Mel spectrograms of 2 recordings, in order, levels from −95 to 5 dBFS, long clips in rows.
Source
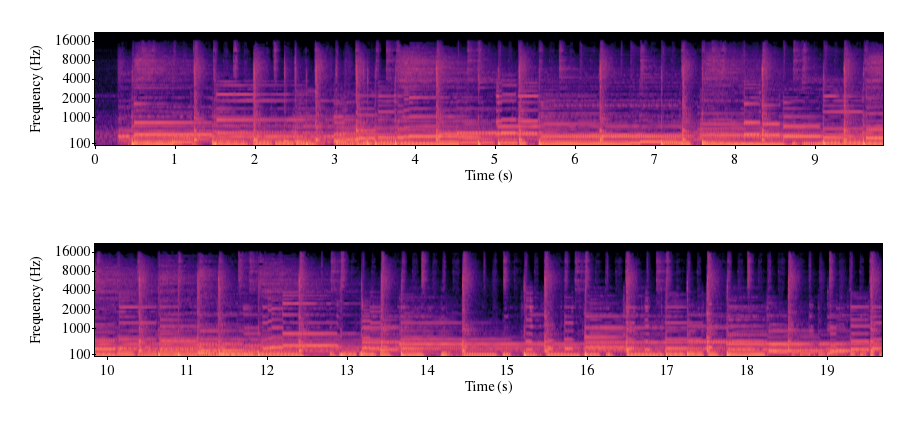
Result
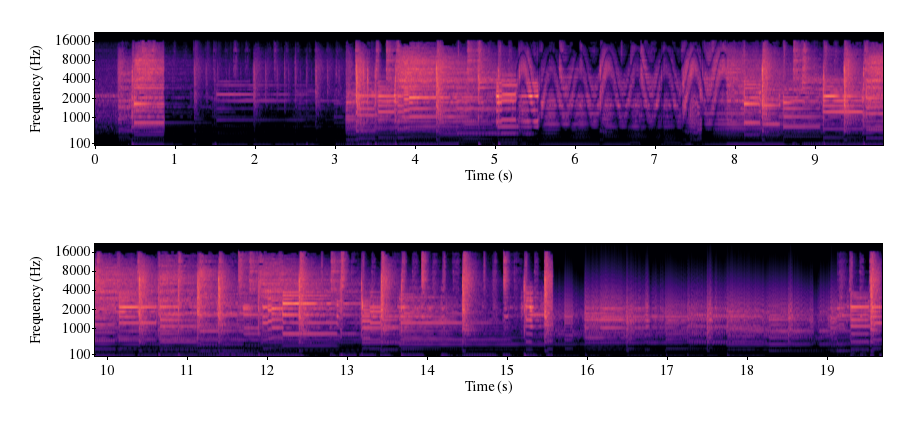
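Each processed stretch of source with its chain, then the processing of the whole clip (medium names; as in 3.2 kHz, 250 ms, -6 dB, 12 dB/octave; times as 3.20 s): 0.86–3.14 s: amplifier tone stack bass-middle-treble 10-0-1 + feedback echo behind a high-pass 144 ms, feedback 65%, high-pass 2.3 kHz, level -9 dB
5.26–7.90 s: bass shelf 73 Hz -7 dB + compressor with a negative ratio -31 dBFS + phase shifter stages 6, 2.8 Hz, lowest notch 440–3400 Hz
15.57–19.13 s: rippled Chebyshev low-pass 1.5 kHz, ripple 9 dB + bass shelf 130 Hz -6.5 dB + sliding maximum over 17 samples
whole clip: inverse Chebyshev high-pass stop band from 400 Hz, stop band 70 dB; treble shelf 3.2 kHz -9.5 dB; loudness maximiser +23 dB; trim -2.5 dB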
